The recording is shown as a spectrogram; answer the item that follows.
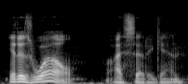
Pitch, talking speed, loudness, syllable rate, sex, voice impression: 100 Hz, 190 wpm, -20 LUFS, 4.8 syllables/s, male, masculine, adult-like, slightly thick, cool, slightly intellectual, slightly refreshing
